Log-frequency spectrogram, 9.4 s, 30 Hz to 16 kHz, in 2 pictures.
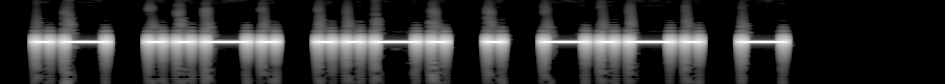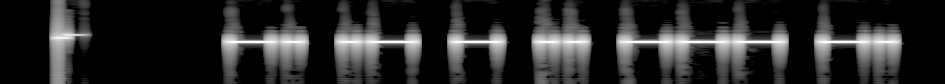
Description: Morse code, heard as a keyed tone, about 17 wpm, 700 Hz. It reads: AFFECT NATION
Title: Sentences from Top 900 Words - New Word Drill - 17wpm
